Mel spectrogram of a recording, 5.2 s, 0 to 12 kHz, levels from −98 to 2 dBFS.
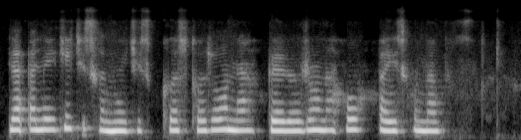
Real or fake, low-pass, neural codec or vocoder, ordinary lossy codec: fake; 7.2 kHz; codec, 16 kHz, 1 kbps, FunCodec, trained on LibriTTS, 50 frames a second; Opus, 16 kbps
